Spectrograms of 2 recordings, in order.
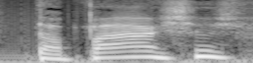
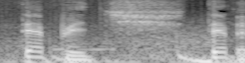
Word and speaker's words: Tapage: Dan Tapages, voor mij dan moet ik het zo uitspreken. Heeft dingen uitgebracht op bij Cardiac. – Tapage. Geen Tappage.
